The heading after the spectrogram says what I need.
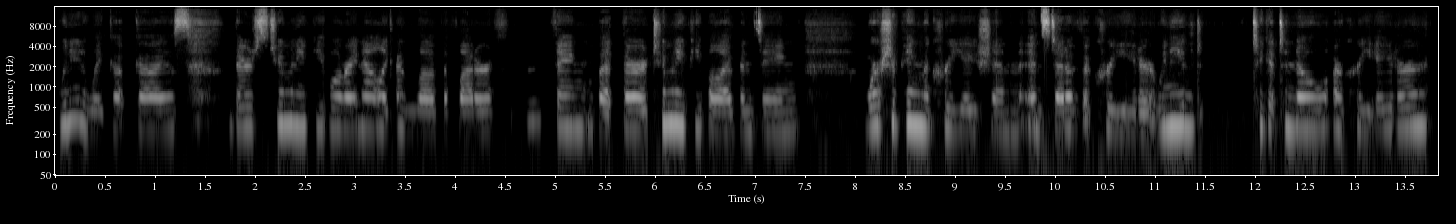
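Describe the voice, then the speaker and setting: A woman's voice: on the high side, steady tone, normal speed, dark tone, dry recording, far from the mic, low-quality recording. A woman making an urgent, exhorting appeal. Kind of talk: preachy appeal.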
